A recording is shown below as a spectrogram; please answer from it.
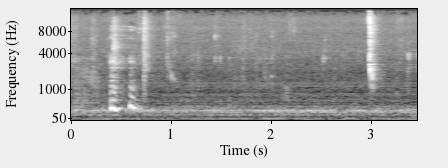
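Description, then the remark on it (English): Crunchy chewing: a quick cluster of two or three sharp crunches near the start, then a quiet stretch with low background hum before one more crisp crunch toward the end. “I'm really be like, let me let it soak in my mouth for a little bit. Before I start chewing. So it makes a straight crunch.”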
